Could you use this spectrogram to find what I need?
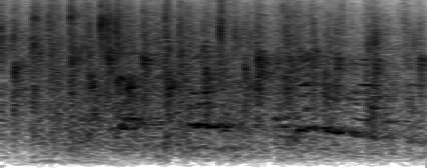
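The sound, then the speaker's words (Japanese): Audience applause at a presentation, a dense, even patter of many hands clapping that fills the whole clip at a steady level. “私がはいってやったら拍手をしてほしいです。モチベーションね、あとメリハリつくしということで、私がはいってやったら拍手ってことを覚えてください。”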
